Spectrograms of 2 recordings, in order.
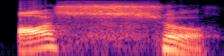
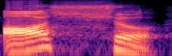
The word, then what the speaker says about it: অশ্ব: যেমন অশ্ব, আমরা কি বলছি? অশ্ব। এখানে যে স আছে, স কয়বার উচ্চারিত হচ্ছে? দুইবার হচ্ছে, এবং কিছুটা অবধ হয়ে যায়।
